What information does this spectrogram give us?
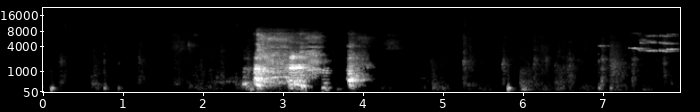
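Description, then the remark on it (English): A burst of harsh coughing, followed by a shorter cough and some throat clearing, with quiet rustling and a faint high tone near the end. “I'm sorry, I got to take a quick cough drop break.”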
